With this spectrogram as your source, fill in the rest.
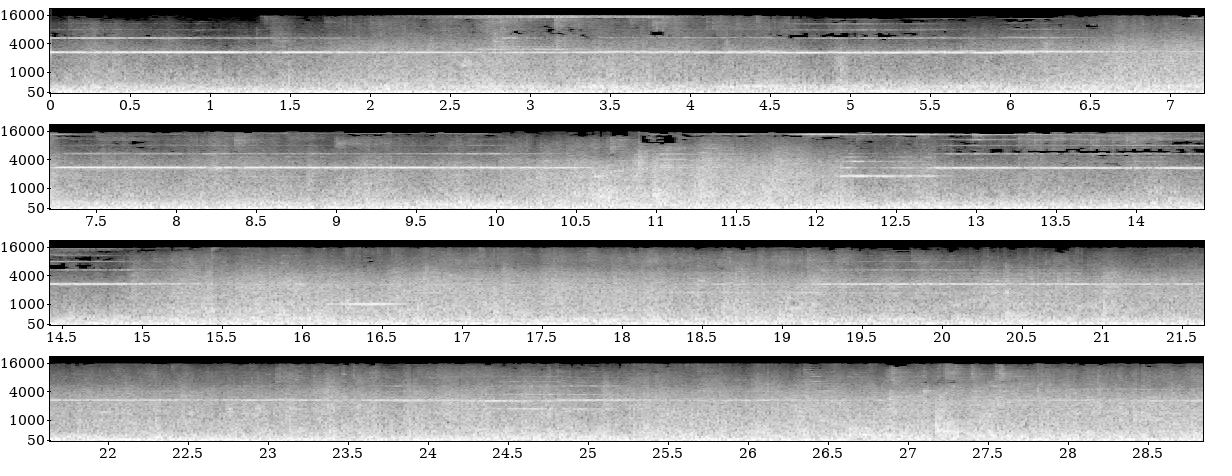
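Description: Steel wheels squeal against the rails.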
